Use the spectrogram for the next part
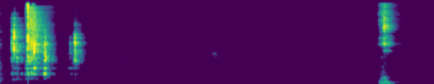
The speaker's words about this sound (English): As you flip through your notes. Well, I'm trying not to hear the paper crinkle, and paper crinkling is an organic sound. Okay, I'm glad you're taking notes.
